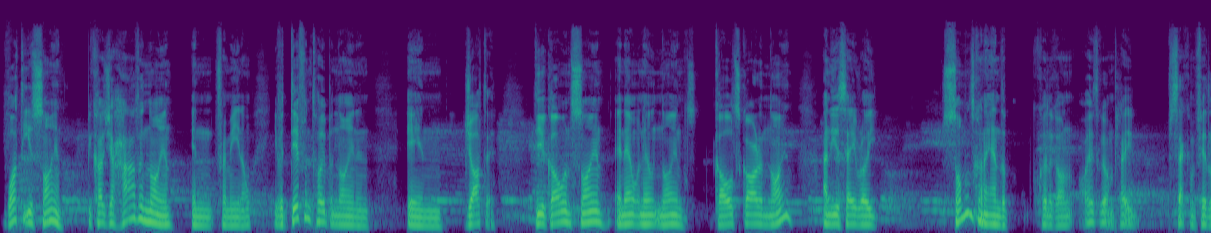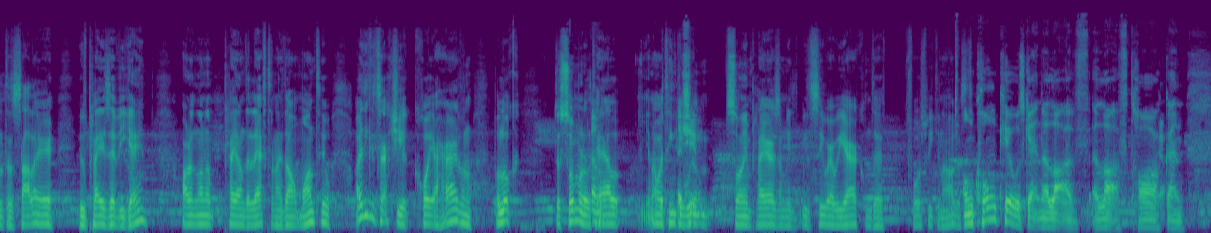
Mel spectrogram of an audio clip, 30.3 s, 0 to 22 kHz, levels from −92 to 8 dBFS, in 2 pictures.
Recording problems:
voice in the background; noticeable; throughout; 20 dB below the speech

